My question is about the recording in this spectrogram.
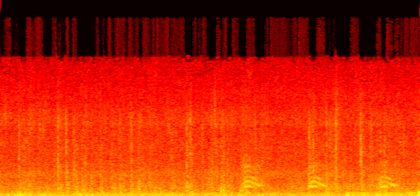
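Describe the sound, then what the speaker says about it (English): Steady, loud rainfall in the video game Mountain Crime: Requital, a dense continuous hiss of rain on surfaces filling the whole scene, with a few faint bird-like chirps rising above it. "I know the rain's a bit loud."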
